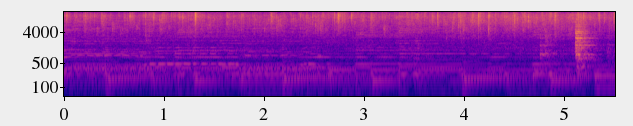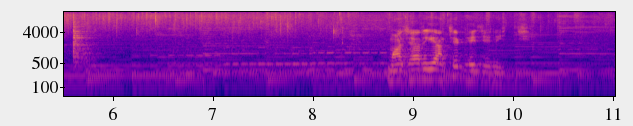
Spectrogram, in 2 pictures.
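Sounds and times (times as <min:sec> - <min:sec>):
sharp hisses of hot oil: 0:00.0 - 0:08.7
patties sizzling in oil: 0:00.0 - 0:08.9
soft background music: 0:00.0 - 0:11.0.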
